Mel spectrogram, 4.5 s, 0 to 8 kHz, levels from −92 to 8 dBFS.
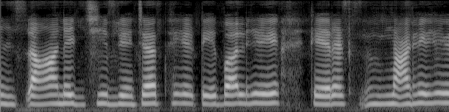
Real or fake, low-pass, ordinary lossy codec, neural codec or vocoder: fake; none; none; codec, 16 kHz, 1 kbps, FunCodec, trained on Chinese and English, 50 frames a second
